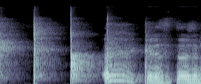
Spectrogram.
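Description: Hand claps, about three a second, each with a short room echo, giving way about a second in to a man's voice.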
